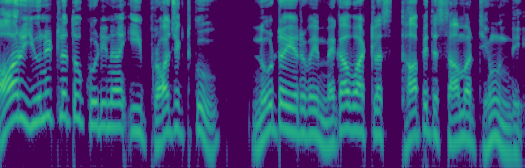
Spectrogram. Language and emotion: Telugu, neutral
